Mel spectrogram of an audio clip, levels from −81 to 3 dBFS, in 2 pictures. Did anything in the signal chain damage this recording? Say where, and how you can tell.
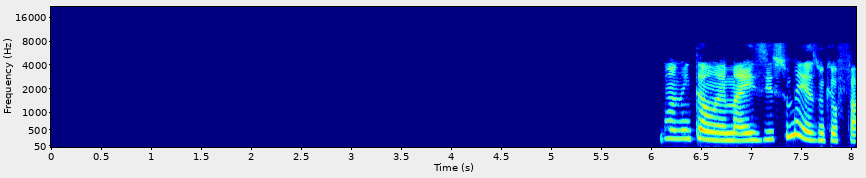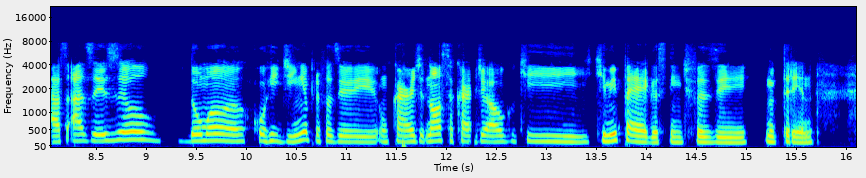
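Yes. The speech sounds rough and grainy throughout, with noise filling the gaps between pitch harmonics and a thin, synthetic top band. This is likely low-delay AAC compression (AAC-ELD) at the codec stage. Its short frames resolve harmonics poorly, and the damage fits a bitrate around 32 kbps.

Brief dips appear at 8.03–8.07 s and 10.67–10.71 s, and soft-edged holes at 12.23–12.32 s and 14.18–14.24 s. This is AAC frame loss with muting in the network stage. The decoder zeroed the missing spectrum, so the overlapping windows fade out and back in. The first two gaps fit one lost 30 ms frame and the last two fit two.

A sharp loud pop sits on top of the speech at 11.57–11.60 s, a few decibels above it, while the speech carries on underneath. It is a single pulse, likely an electrical step from a plug, switch or static in the analogue wiring, shaped by the circuits after it.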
